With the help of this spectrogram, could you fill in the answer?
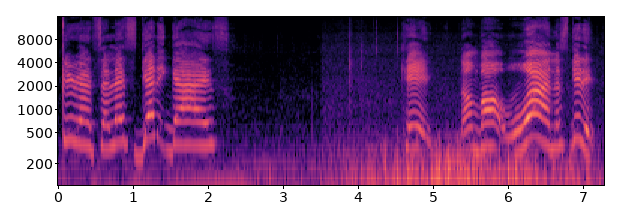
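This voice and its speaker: A young Jamaican woman hosting her vlog, chatting animatedly and breaking into loud laughs and shouts. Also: very high-pitched, lively intonation, slow pace, long pauses, slight background noise. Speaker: vlogger host. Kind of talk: casual chat answering questions.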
